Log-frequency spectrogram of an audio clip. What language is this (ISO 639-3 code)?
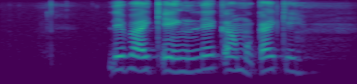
nso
